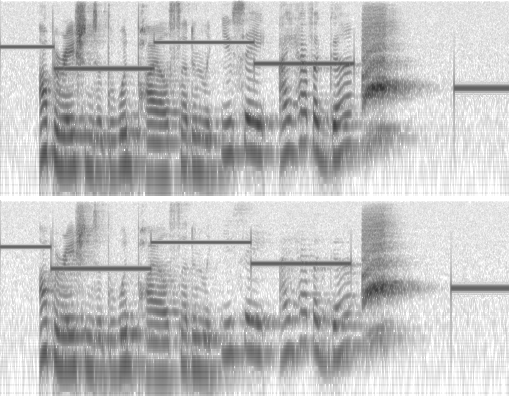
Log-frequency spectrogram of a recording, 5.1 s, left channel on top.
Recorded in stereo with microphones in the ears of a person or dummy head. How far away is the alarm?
About 2.5 m.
